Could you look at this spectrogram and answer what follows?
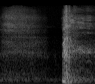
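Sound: imitated snoring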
